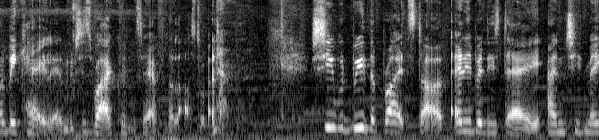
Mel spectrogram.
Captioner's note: laughs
